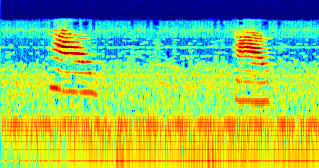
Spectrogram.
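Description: A long-haired cat meows twice, about two seconds apart, each call a clear, fairly close rising-falling mew over a steady low background hum.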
